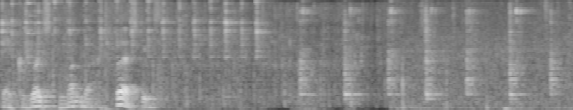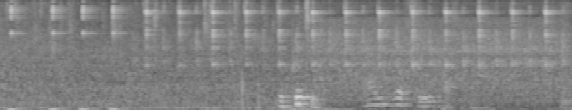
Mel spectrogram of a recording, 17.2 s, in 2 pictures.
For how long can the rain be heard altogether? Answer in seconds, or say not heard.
17 s.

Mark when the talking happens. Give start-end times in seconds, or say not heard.
0.0-2.4, 12.8-13.4, 14.1-15.9.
